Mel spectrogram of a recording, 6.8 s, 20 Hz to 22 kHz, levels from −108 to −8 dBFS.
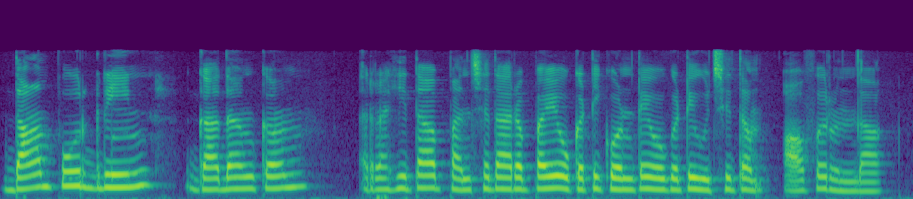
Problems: none marked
